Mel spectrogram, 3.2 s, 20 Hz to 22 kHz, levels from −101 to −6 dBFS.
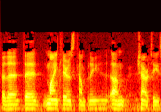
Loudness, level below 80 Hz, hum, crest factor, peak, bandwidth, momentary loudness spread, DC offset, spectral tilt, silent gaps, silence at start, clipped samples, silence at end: -25 LUFS; -56 dBFS; none; 20 dB; -6 dBFS; 8 kHz; 8 LU; under 0.1%; -3 dB/octave; none; 0 s; under 0.1%; 0 s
